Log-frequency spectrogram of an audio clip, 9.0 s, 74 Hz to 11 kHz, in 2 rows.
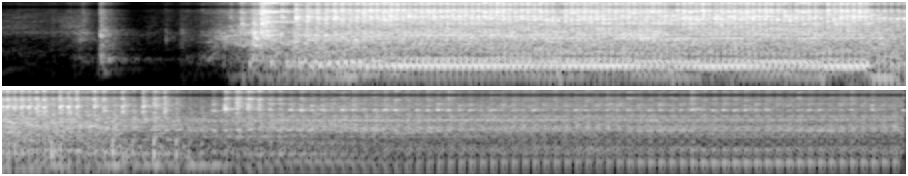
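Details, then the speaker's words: Honda engine, not started for about 2 days: a second of quiet, then it catches right away and settles into a smooth, even run with a steady beat; normal running after start. "I can't believe that thing just started up. I haven't started that thing up in like 2 days. That's pretty good. Well, it's a Honda, so it made it work right."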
